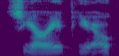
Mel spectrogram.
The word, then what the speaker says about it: Crapo: as I'll say that his last name is crapo c-r-a-p-o hopefully I'm pronouncing it correctly but is the new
